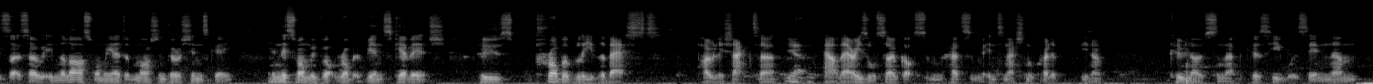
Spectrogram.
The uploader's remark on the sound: Please excuse the background noise on this week's episode. Recorded it in the bar of our hotel, while attending this year's Fighting Spirit Film Festival.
